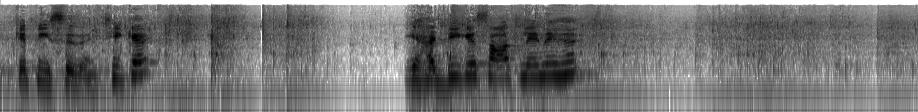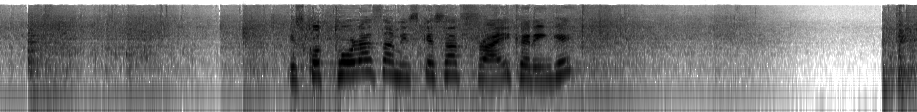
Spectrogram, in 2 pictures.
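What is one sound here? Chicken pieces sizzle in hot oil in a pan.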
